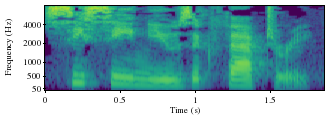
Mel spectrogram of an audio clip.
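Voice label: "C C Music Factory", English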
